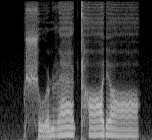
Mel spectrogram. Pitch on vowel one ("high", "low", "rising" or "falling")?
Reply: low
